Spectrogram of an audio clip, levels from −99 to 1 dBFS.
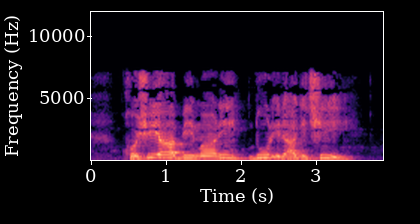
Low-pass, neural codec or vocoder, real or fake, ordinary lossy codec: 7.2 kHz; none; real; MP3, 32 kbps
